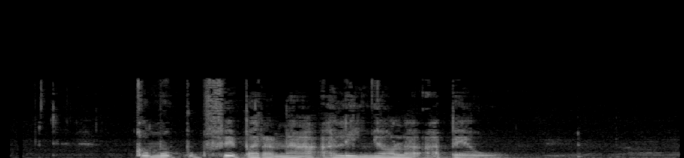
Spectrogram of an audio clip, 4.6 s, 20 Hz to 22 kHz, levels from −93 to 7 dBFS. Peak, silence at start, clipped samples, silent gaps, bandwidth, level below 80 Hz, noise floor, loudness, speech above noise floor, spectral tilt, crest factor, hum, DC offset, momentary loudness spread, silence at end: -12 dBFS; 0.9 s; under 0.1%; none; 11.5 kHz; -72 dBFS; -65 dBFS; -31 LUFS; 36 dB; -7 dB/octave; 20 dB; none; under 0.1%; 8 LU; 1.15 s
